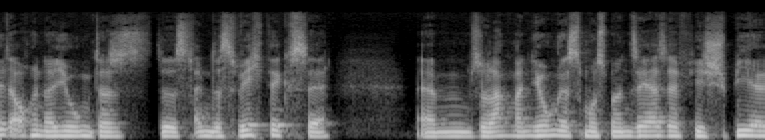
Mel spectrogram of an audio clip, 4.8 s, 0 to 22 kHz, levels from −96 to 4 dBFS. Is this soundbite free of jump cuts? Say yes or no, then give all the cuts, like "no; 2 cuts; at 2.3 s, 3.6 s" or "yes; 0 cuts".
no; 1 cut; at 1.2 s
